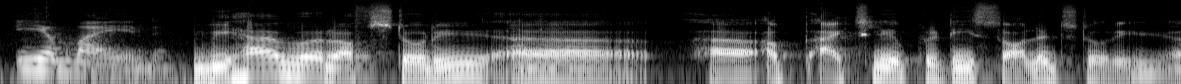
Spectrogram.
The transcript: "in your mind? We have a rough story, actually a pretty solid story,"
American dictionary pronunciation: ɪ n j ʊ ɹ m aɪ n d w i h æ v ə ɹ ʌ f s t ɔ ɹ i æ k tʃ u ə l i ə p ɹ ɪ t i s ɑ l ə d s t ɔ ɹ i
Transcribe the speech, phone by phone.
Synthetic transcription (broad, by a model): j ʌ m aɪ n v i h æ v ə ɹ ʌ f s t ɔ ɹ i æ k tʃ u ə l i ə p ɹ ɪ t i s ɑ l ə d s t ɔ ɹ i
